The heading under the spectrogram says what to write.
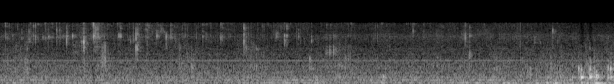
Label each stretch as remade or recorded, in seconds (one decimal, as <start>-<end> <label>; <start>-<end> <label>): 0.0-0.6 recorded; 0.6-2.0 remade; 2.0-3.3 recorded; 3.3-5.4 remade; 5.4-6.1 recorded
